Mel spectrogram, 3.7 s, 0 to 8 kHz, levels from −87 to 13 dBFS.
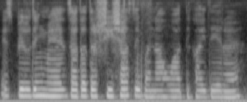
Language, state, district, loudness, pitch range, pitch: Hindi, Arunachal Pradesh, Papum Pare, -14 LUFS, 175-195 Hz, 190 Hz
